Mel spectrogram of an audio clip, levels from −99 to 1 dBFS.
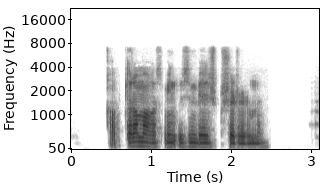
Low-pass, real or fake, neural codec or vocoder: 7.2 kHz; real; none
